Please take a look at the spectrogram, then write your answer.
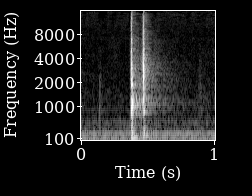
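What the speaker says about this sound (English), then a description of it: "Let's type in Apple." Two quick, close clicks of computer keyboard keys, struck in rapid succession at an office desk, then quiet.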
